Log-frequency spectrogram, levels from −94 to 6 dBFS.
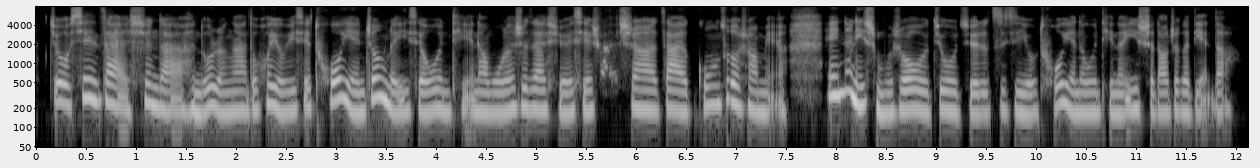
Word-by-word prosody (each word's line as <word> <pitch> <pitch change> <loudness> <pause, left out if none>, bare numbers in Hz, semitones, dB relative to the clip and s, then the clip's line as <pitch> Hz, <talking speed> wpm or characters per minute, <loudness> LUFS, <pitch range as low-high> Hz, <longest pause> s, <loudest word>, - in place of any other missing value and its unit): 就 250 -2 +3
现 275 +4 +3
在 245 -4 +1
现 220 +5 0
在 190 -3 0
很 180 0 0
多 190 +5 +1
人 180 -4 0
啊 185 0 -1
都 185 +1 -3
会 225 +2 0
有 180 -4 0
一 185 - -2
些 195 - -2
拖 265 +6 +2
延 180 -10 +2
症 285 +5 +5
的 180 - +2
一 180 - -1
些 180 -1 -1
问 180 +1 0
题， - - -5
那 180 0 0
无 175 0 -1
论 190 +2 +1
是 205 0 +1
在 195 -1 0
学 175 -2 -2
习 185 0 -2
上 190 - -3
还 175 - -17 0.4
是 185 - -1
在 185 -1 +1
工 215 +6 -3
作 240 -1 +1
上 195 -3 -2
面， 175 0 -4 0.4
诶， 315 0 +6
那 365 - 0
你 260 -7 +8
什 225 -3 +2
么 170 -1 -1
时 190 +2 -3
候 190 -1 +2
就 180 +1 -2
觉 170 0 -2
得 170 0 -5
自 185 +2 -7
己 180 -1 -4
有 165 0 -2
拖 215 +6 -3
延 205 -7 0
的 175 0 -1
问 175 0 -2
题 170 - -7
能 165 -1 -1
意 195 - 0
识 180 -2 0
到 175 0 -2
这 180 +1 -4
个 180 -1 -1
点 175 +1 -6
的？ 175 +3 -6
185 Hz, 310 characters per minute, -28 LUFS, 175-215 Hz, 0.4 s, 你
